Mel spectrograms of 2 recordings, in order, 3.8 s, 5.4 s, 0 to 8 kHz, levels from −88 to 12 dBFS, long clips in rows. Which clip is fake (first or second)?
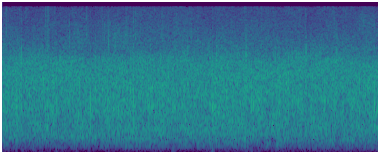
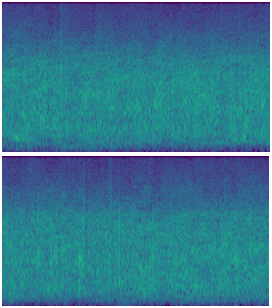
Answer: second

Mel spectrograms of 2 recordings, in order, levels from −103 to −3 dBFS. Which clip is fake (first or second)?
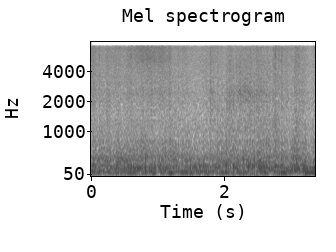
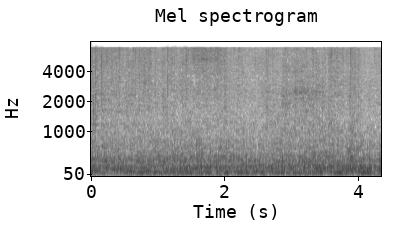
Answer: first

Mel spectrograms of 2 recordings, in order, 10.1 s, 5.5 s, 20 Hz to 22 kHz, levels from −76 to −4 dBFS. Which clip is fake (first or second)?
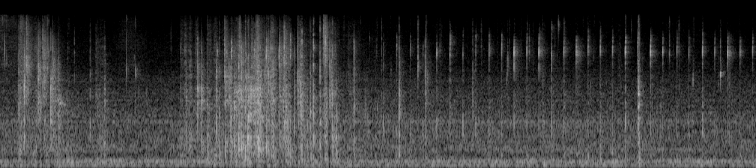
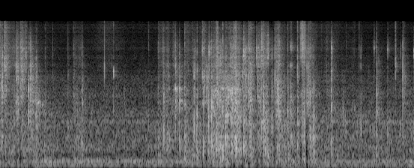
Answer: second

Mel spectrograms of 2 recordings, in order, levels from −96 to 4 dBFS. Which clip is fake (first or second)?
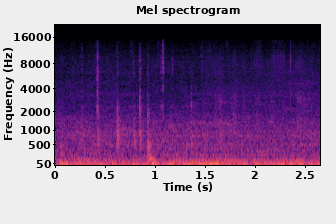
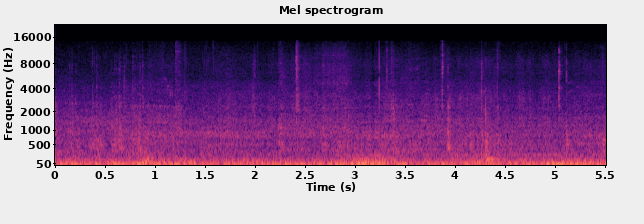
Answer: first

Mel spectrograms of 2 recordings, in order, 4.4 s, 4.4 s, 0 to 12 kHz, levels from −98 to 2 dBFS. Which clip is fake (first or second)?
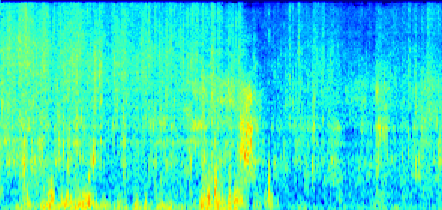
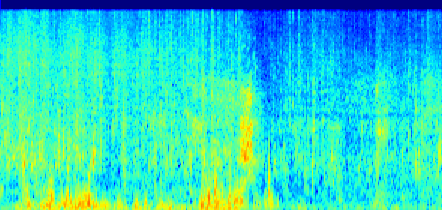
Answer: first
